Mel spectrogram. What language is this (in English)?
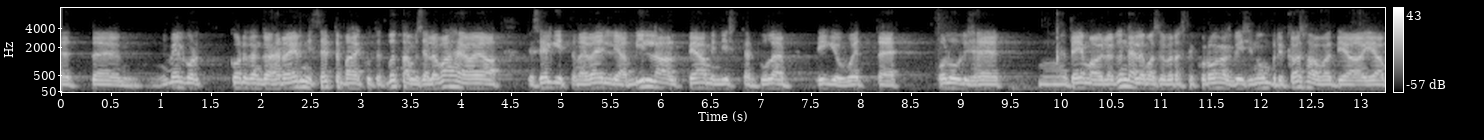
Estonian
